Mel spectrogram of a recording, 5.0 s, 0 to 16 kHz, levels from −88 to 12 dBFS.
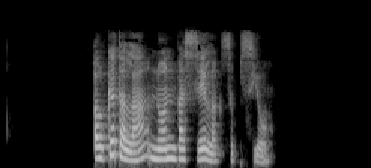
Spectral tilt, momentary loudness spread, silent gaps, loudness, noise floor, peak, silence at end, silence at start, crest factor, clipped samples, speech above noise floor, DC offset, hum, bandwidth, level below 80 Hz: -5 dB/octave; 15 LU; none; -17 LUFS; under -90 dBFS; -2 dBFS; 1.35 s; 1.25 s; 18 dB; under 0.1%; over 73 dB; under 0.1%; none; 8.2 kHz; -62 dBFS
